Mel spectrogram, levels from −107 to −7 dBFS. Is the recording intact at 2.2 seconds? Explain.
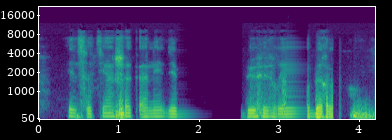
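No. At 2.2 s the audio sits inside a call audio freeze from 1.75 to 2.55 s, likely caused by delayed packets emptying the jitter buffer. The last sound stretches into a fading buzz, then about 0.53 s of silence. Speech resumes where it stopped, with nothing lost but everything after it 0.77 s late.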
